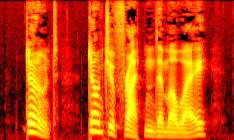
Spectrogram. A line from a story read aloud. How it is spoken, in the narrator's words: cried someone on deck disconsolately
